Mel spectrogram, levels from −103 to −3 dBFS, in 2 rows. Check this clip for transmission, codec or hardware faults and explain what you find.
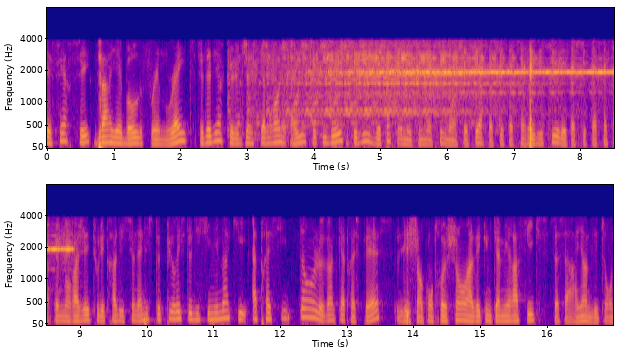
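Three faults are present: GSM full-rate coding throughout, four bursts of GSM bit errors, and a sustained feedback howl.

The GSM full-rate codec damage runs through the whole clip. The codec rebuilds speech from a vocal-tract filter excited by sparse, regularly spaced pulses, which fits a 13 kbps full-rate link. That produces a plainly buzzy, gravelly roughness. On a spectrogram, energy stops sharply at 4 kHz, and the harmonics look coarse and smeared.

GSM bit errors hit at 0.74–0.85 s, 7.16–7.31 s, 9.95–10.01 s and 13.90–13.97 s. Corrupted filter, pitch or gain parameters reached the decoder, so those frames come out as squawks, pops and gargling. The waveform shows sudden amplitude spikes, and the spectrogram shows short blocks of misplaced energy.

A feedback howl builds from 2.71 to 9.11 s. Two devices in the same room closed an acoustic loop that gained level on each pass, with each trip around the loop taking roughly 300 ms. 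The result is a tone near 2 kHz peaking about 9 dB above the speech. On a spectrogram it appears as a bright horizontal line.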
